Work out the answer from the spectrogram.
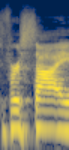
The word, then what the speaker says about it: Versailles: Now, Bellefontaine and Versailles have no right to be pronounced like that. Nope. To those who don't know, it's Versailles and Bellefontaine.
